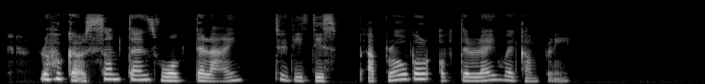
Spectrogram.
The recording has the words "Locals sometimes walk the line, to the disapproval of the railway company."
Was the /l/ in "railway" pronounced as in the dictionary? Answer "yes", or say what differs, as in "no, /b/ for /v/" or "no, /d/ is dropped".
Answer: no, /l/ is dropped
